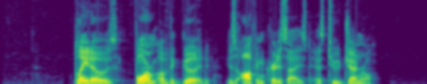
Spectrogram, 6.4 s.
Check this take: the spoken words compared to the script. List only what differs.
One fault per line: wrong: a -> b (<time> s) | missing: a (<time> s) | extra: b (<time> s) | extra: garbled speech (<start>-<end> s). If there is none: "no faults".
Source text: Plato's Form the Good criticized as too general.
extra: of (2.4 s)
extra: is often (3.4 s)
